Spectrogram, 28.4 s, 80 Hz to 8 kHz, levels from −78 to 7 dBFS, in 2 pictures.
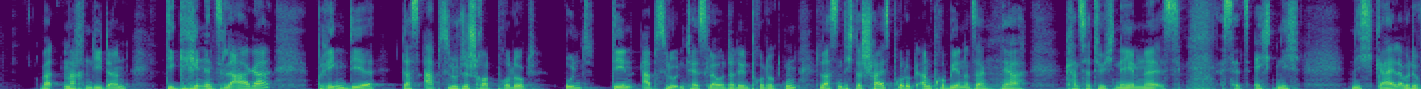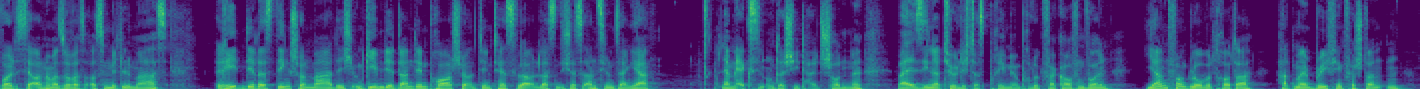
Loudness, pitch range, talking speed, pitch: -16 LUFS, 120-150 Hz, 200 wpm, 135 Hz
